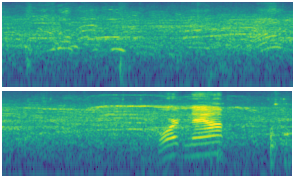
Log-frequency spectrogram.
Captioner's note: crowd chatter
